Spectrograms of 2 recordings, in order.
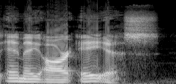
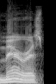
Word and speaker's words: Maris: Played for Sacred Heart Parochial School in Fargo, and it was always M A R A S. And he said, "Yeah, I'm, that's our family name, and it's pronounced Maris." But he said, "I got so tired of people mispronouncing it, Maras, that I changed the spelling on my own."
